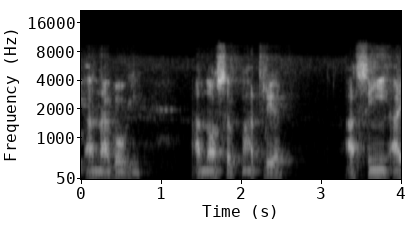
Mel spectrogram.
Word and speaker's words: anagoge: Podemos ver realidades e acontecimentos em sua significação eterna, conduzindo-nos, em grego, anagoge, pronuncie anagoge, a nossa pátria.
